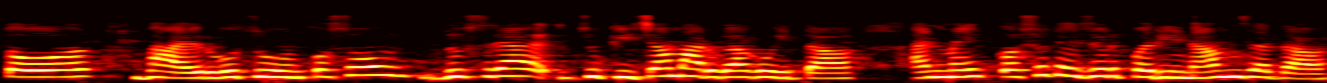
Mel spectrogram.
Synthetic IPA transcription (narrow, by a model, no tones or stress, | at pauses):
t̪ɔ | bʱajɾʋət͡suːnkəsɔd̪usɾjat͡ɕukit͡ɕjamaɾɡakɦojt̪aː | ñimaikəsɔt̪ed͡zəɾpəɾiɽ̃amd͡zat̪a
